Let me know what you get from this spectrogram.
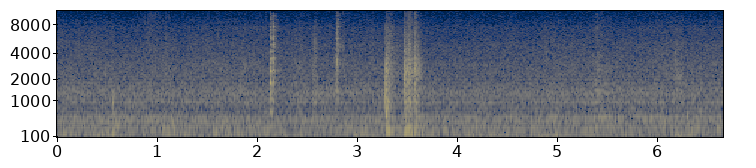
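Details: During a garden beehive inspection, honey bees keep up a constant low buzzing while several crisp wooden knocks and scrapes from moving the frames break in, a few bunched together around the middle.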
